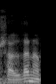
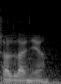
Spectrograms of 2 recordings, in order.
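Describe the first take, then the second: First: The middle consonant is a plain n sound. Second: The middle consonant is a palatal ny sound. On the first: This is how it is said in the United States. "allí la presentan como Saldana, porque los pobres no tienen la ñ ni la saben pronunciar" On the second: This is the original form of the name. "aunque de origen es Saldaña"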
